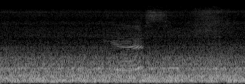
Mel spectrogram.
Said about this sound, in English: We are still on the plane, as in the first plane. That's obvious. The sound. On the first plane.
